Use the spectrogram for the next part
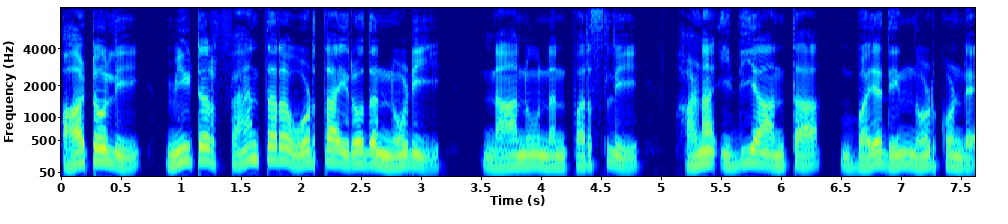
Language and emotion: Kannada, sad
